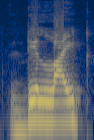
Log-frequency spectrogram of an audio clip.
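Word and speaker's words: delight: तो यहाँ पे भी आपने ध्यान दिया होगा कि मैंने GH का उच्चारण नहीं किया, डिलाइट करा ना, क्योंकि मैं बता चुका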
